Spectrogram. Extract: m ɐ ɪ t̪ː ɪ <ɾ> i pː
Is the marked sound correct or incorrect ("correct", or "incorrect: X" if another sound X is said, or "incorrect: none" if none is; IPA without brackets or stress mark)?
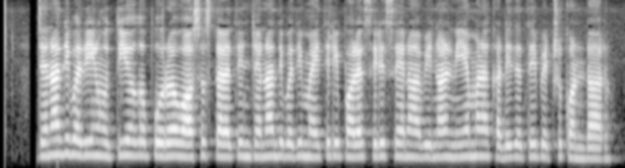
correct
